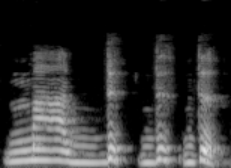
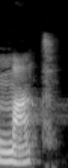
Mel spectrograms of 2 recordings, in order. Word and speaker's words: mad: wymowa miśki jest tak Jeżeli na końcu słówka mamy głoskę dźwięczną takiego taką jakby The musimy powiedzieć madde bo jeżeli my powiemy Mat tak jakbyśmy to po polsku zrobili No bo my po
